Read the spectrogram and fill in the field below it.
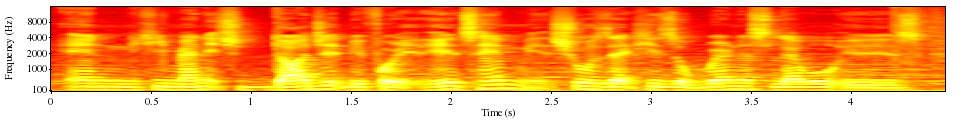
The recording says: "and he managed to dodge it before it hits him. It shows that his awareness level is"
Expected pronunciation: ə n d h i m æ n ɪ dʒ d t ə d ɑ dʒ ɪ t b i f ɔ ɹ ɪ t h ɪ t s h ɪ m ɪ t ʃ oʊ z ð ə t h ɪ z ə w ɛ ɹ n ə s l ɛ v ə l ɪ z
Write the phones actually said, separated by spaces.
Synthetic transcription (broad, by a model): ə n h i m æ n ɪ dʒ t d ɑ dʒ ɪ t b i f ɔ ɹ ɪ t h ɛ t s h ɪ m ɪ t ʃ oʊ z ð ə t h ɪ z ə w ɛ ɹ n ə s l ɛ v ə l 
